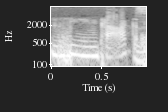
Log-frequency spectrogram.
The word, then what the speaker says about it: ZinePak: So tell us about yourself and a little bit about your company, ZinePak. – Sure. So it's actually pronounced ZinePak, like magazine package.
